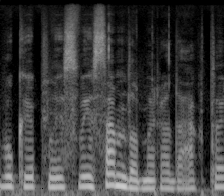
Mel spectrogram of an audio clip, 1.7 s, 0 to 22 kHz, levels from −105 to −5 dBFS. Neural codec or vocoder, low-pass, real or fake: codec, 44.1 kHz, 7.8 kbps, Pupu-Codec; 19.8 kHz; fake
